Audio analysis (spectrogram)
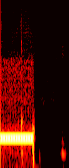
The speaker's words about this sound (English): I'm calling the mobile phone. I didn't mean to get the mobile. I have to hang up and start again.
